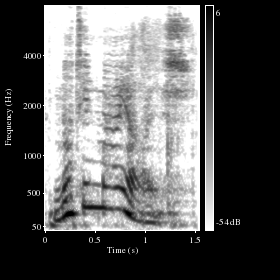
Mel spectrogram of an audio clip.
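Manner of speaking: high, slow doubtful remark; not buying it at all; sceptical. Real, not acted. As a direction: pull it up high and slow in disbelief. Doubting that the symbols spell ball.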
